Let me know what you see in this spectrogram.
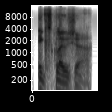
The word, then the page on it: exclosure: British English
